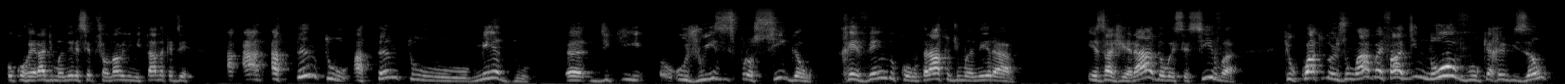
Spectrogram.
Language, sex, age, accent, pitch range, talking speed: Portuguese, male, 40-59, Brazilian, 190-270 Hz, 140 wpm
